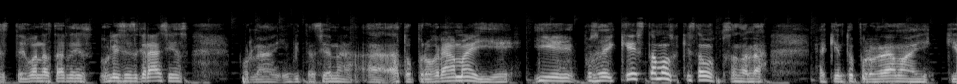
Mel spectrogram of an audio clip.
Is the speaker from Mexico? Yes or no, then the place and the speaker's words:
yes; Hidalgo, Mexico; Soy del estado de Hidalgo.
